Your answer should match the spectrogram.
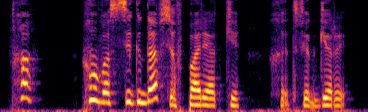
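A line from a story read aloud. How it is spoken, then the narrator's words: Grumbled. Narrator (Russian): проворчала Рин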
